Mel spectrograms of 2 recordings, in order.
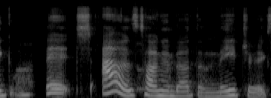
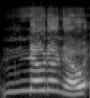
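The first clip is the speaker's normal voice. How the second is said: high, loud, tearful no no no; crying no; 10 semitones higher, 11 dB louder than usual. Real, not acted. Refusing victim mentality to the viewer, high tearful crying. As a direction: cry out the refusal through breaking tears.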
